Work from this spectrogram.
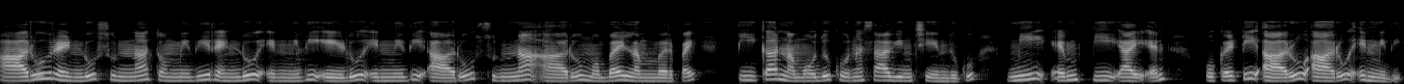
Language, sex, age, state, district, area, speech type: Telugu, female, 18-30, Telangana, Hyderabad, urban, read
